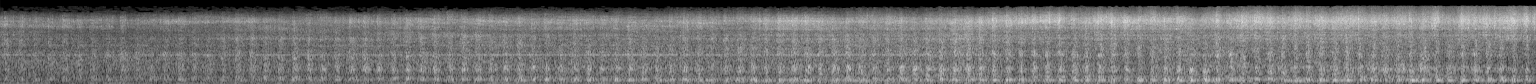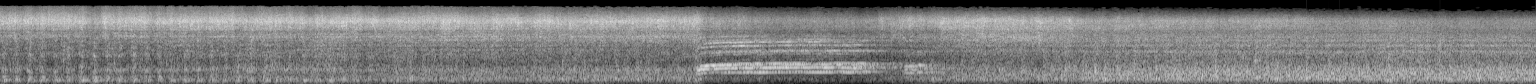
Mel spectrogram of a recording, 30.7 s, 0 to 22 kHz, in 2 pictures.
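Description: BR Standard Class 7 'Britannia' Pacific steam locomotive 70000 and its coaches rolling slowly past, the running sound of the train growing louder as it comes in. About two thirds of the way through, a whistle sounds for about two seconds, then the coaches keep rolling by.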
